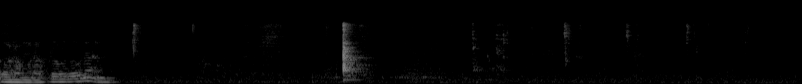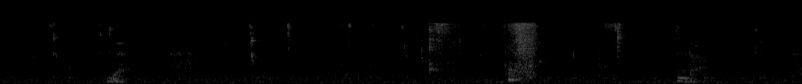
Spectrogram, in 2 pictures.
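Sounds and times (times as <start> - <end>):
person chewing food: 5.0 - 9.2, 9.9 - 12.8, 13.4 - 14.7, 15.4 - 15.8.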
